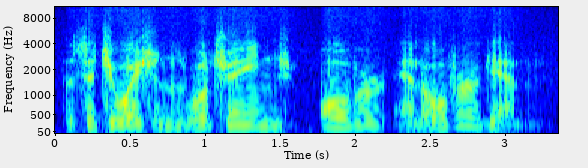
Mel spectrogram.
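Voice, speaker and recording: A deep-voiced man narrates a 1970s training film. His delivery is formal and measured, with deliberate emphasis on each phrase of the script. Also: heavy background noise.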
